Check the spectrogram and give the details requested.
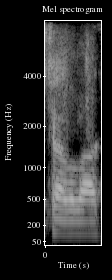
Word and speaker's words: Tavalace: Can you give me the correct pronunciation, sir? Yes, it's Tavalace, your honor.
